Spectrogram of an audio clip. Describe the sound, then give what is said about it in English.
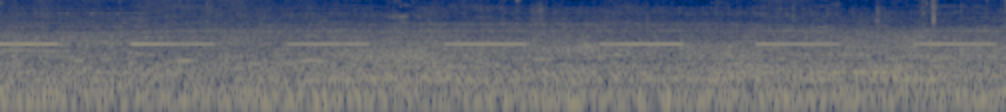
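An ambulance's reversing alarm beeps steadily at the Griffith Park Observatory, a single mid-pitched tone repeating about once a second, heard over a continuous low engine rumble and outdoor background noise. “Ambulance.”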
